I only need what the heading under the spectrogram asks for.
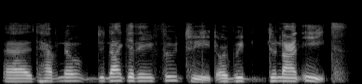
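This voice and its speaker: A woman's voice: deep voice, normal speed, warm tone, no echo. A woman interpreting at a public hearing in short, hesitant, piecemeal phrases. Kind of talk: halting consecutive interpretation. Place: committee hearing. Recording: dull, muffled audio.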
